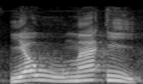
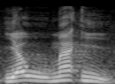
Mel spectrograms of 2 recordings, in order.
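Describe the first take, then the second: No difference in how they are said.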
